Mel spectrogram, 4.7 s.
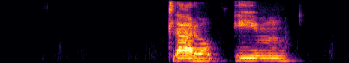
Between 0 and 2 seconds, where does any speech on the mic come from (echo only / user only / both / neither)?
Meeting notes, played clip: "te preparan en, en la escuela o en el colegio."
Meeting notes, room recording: neither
